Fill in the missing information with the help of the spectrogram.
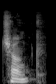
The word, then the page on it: chunk: American English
